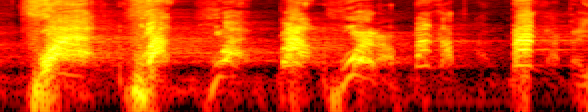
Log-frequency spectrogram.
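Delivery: high, loud mock shouting of fuera; hammed-up frantic exorcists yelling; mock exorcism shouts. Crowd striking a possessed person. (gritos burlones de exorcismo)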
